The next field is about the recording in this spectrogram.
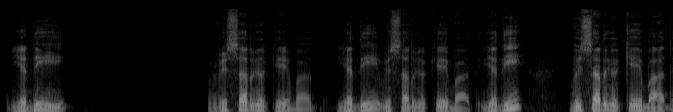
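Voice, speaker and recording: A man's voice: on the high side, a little mellow, no echo, studio quality. A man teaching a live online class, repeating key points and asking his students questions.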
